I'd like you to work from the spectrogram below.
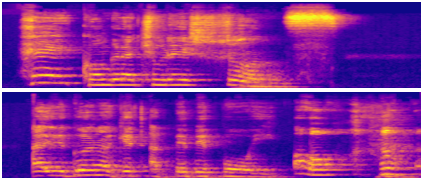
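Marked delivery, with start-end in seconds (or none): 0.1-5.2 put-on Ugandan accent. Retelling what the doctor at the scan said: imitating a Ugandan accent. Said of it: "with the Ugandan accent".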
